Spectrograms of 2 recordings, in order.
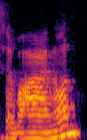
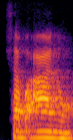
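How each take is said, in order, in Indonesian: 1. Kata ini diakhiri dengan bunyi n. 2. Kata ini berakhir dengan vokal u biasa. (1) "Kalau munsharif dibacanya syaba'anun" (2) "kalau ghair munsharif dibacanya syaba'anu"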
